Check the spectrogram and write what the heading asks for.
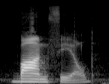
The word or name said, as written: Bonfield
